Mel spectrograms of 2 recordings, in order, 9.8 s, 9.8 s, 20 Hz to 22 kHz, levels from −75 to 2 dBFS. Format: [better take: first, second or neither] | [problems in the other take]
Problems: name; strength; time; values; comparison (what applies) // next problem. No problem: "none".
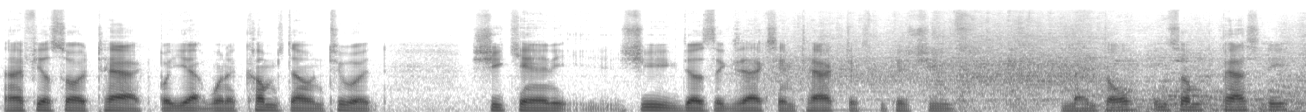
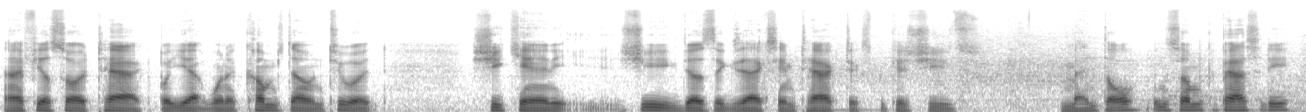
second | crowd noise; loud; from 5.5 s on; 9 dB below the speech; faint in the second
